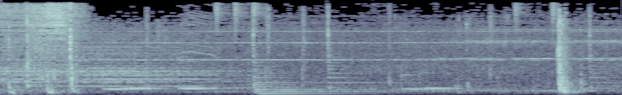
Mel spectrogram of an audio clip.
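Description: Car door sounds as a driver gets out of a parked car beside a building under construction in the rain: a dull low thunk and later a sharper knock, set against a steady hum with a few soft whirring tones.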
